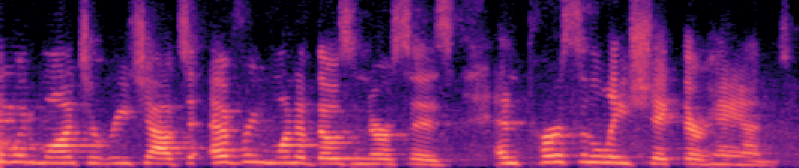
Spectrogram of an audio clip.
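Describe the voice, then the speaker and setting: Her voice raised and projected, a woman speaks at a high pitch in a bright, sharp tone. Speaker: radio host and event emcee. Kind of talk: awards ceremony speech. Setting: stage with audience, in the round. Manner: loud. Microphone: echoey.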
